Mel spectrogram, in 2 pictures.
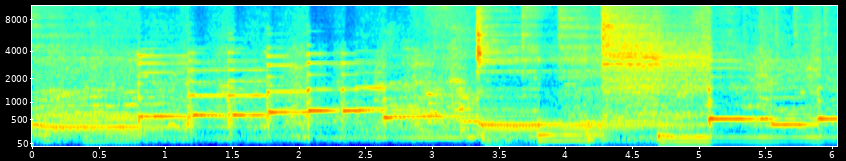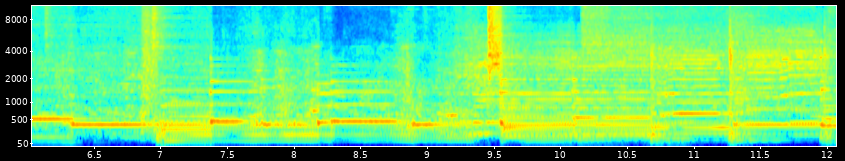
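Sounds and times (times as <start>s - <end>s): jazz combo playing: 0.0s - 12.0s.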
